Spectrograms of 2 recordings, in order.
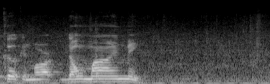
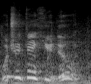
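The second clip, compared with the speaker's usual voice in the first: high, put-on cop voice in Cajun accent; high mock lawman calling out Boudreaux; cop in a joke; 9 semitones higher, 4 dB quieter, faster than usual. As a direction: play the scolding cop, pitched way up. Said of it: "He said".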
